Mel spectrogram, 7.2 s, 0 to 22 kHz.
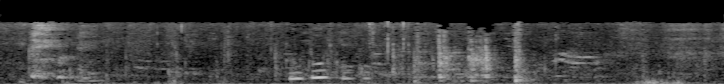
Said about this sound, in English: I'm gonna close this door. Hold on 1 second.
